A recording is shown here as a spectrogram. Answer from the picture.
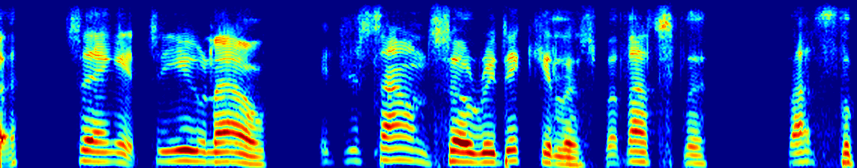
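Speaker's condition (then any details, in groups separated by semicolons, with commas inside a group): Cerebral palsy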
